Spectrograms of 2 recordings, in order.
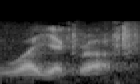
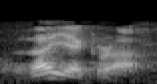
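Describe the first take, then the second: First: The word begins with a W sound. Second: The word begins with a V sound. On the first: The speaker calls it right. "probably better would be" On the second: The speaker calls it wrong. "some will call it Vayikra"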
